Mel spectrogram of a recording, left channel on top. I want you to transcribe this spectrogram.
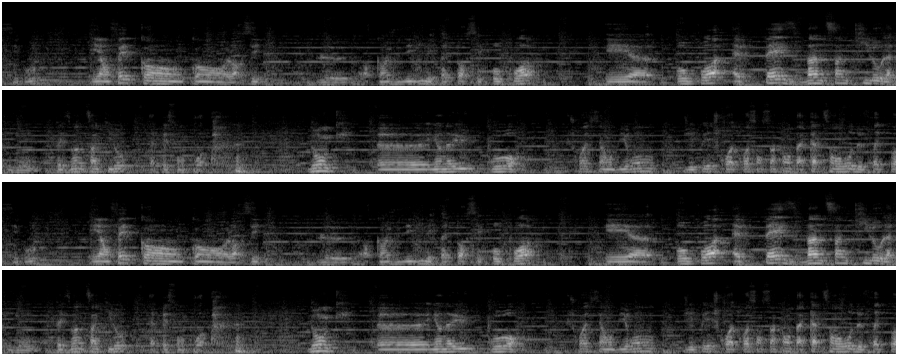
beau. Et en fait, alors quand je vous ai dit les frais de port, c'est au poids. Et au poids, elle pèse 25 kg la figurine. Elle pèse 25 kg, elle pèse son poids. Donc, il y en a eu pour, je crois que c'est environ, j'ai payé je crois 350 à 400 euros de frais de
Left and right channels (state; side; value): normal; both; correlation 0.92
